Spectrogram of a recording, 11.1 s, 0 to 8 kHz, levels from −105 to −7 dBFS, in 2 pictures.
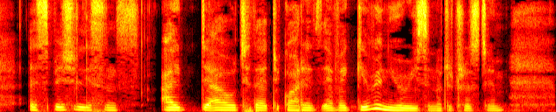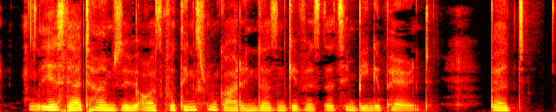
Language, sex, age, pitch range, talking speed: English, female, 20-39, 150-190 Hz, 205 wpm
